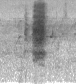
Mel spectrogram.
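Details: A Red Wattlebird at a water station in Gluepot Reserve, South Australia, gives one harsh, grating rasp about a third of a second long, like a rusty gate opening, with a couple of faint softer notes on either side.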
